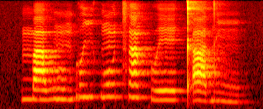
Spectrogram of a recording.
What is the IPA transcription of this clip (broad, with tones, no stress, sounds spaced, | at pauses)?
m a˨ v ũ˨ ɡʷ iː˦ ɡʷ ũ˦ t͡s ã˦ kʷ eː˨ kʼ a˨ d ĩ˨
